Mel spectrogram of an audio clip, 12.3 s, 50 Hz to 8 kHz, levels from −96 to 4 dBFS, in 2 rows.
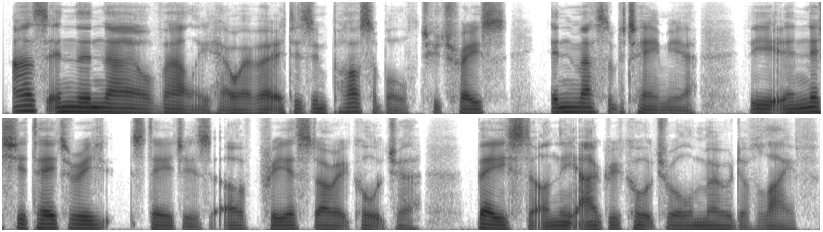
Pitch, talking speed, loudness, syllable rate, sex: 95 Hz, 125 wpm, -20 LUFS, 5.1 syllables/s, male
